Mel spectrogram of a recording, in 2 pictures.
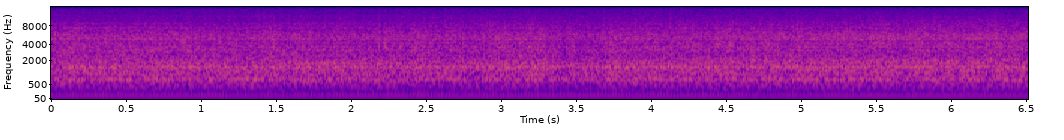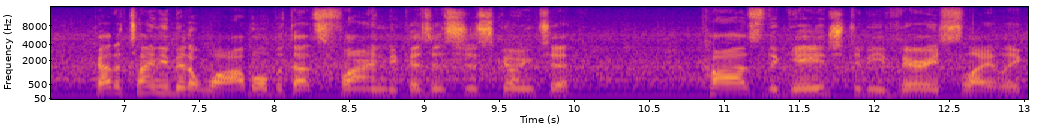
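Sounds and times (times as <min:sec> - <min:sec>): metal lathe humming: 0:00.0 - 0:13.0.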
